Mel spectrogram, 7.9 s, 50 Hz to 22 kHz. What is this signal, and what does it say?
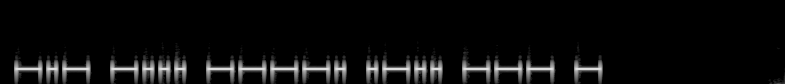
Morse code, heard as a keyed tone, about 17 wpm, 700 Hz. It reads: KB9LOT
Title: Speed Racing - USA Call Signs 15wpm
